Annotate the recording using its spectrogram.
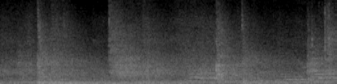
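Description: Ice hockey play in an indoor rink: skates scraping on the ice, with a few faint knocks of sticks and puck. A longer hiss runs from about one and a half to nearly three seconds in.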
